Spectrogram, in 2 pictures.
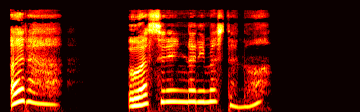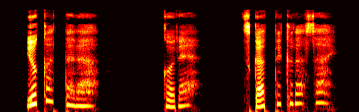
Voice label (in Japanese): oneesan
